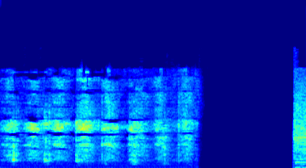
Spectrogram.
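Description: Rapid rhythmic rasping strokes, about four a second, over a faint steady hum; the sound cuts off suddenly about one and a half seconds in.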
